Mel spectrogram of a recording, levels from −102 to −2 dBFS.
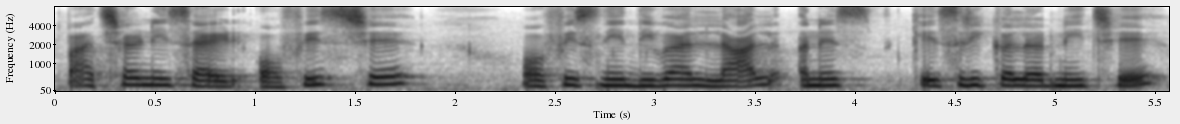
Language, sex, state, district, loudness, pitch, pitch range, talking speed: Gujarati, female, Gujarat, Valsad, -12 LUFS, 225 Hz, 210-240 Hz, 140 wpm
